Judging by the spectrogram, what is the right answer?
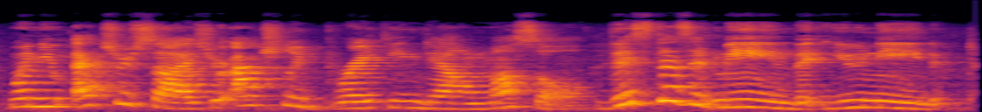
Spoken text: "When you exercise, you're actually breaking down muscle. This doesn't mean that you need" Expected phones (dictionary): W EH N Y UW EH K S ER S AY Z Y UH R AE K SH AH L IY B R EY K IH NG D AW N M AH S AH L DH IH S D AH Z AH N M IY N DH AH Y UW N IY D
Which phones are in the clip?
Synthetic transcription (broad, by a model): W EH N Y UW EH K S ER S AY Z Y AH R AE K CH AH L IY B R EY K IH NG D AW N M AH S L DH IH S D AH Z AH N M IY N DH AH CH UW N IY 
